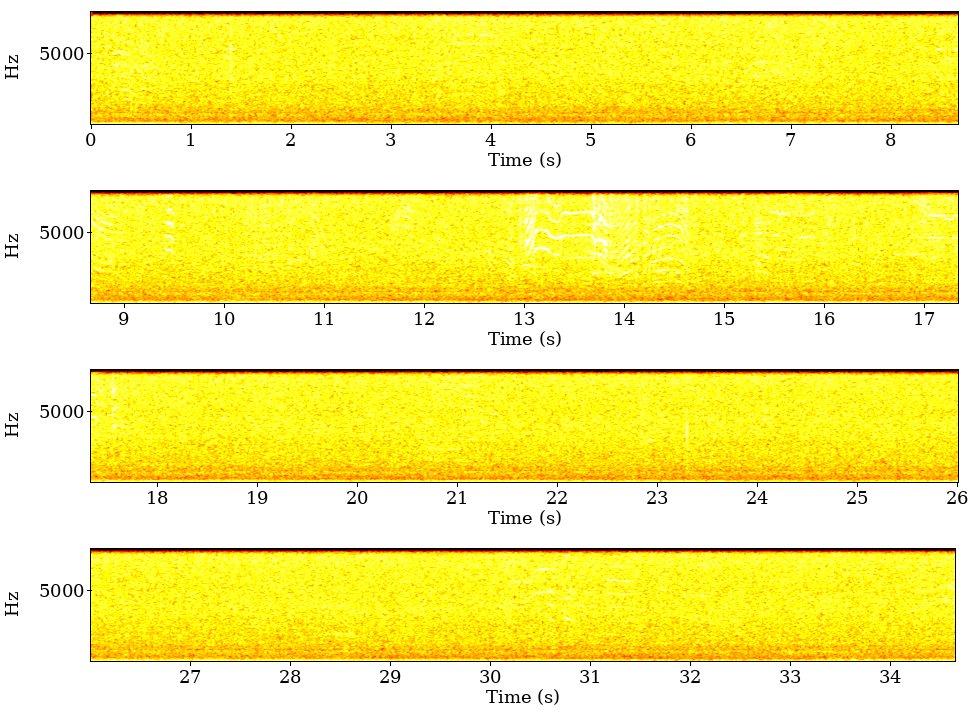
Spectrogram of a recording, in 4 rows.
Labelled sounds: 13.0	13.9	Pacific white-sided dolphin, 3.1 to 6.6 kHz
14.3	14.6	Pacific white-sided dolphin, 2.9 to 5.7 kHz
15.5	15.8	Pacific white-sided dolphin, 3.1 to 3.2 kHz
17.0	17.3	Pacific white-sided dolphin, 5.9 to 6.3 kHz
28.4	28.6	Pacific white-sided dolphin, 1.9 to 2.0 kHz
31.1	31.4	Pacific white-sided dolphin, 5.6 to 5.9 kHz

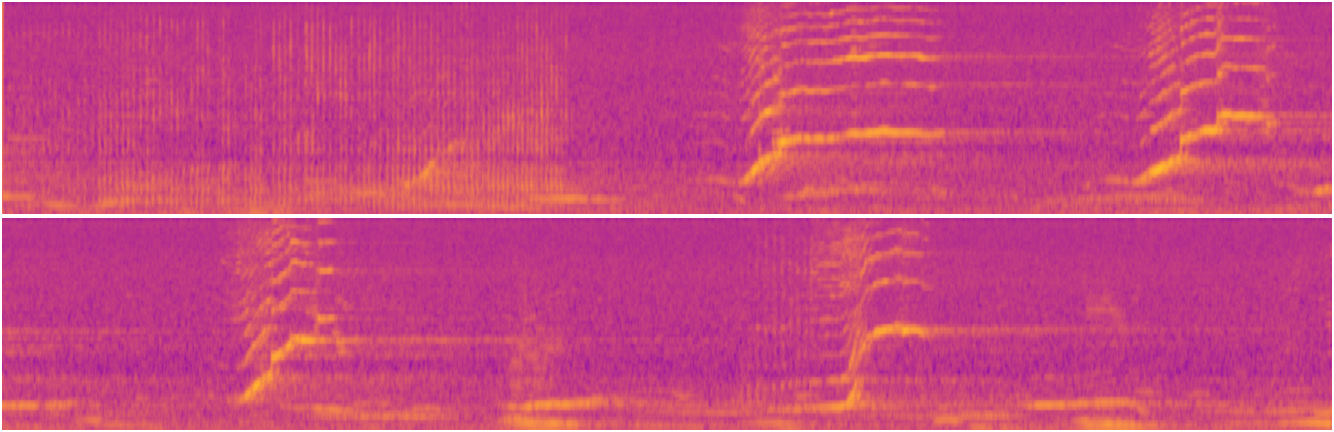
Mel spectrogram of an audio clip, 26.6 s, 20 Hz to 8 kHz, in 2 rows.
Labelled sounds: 0.1	0.4	humpback whale, 0.99 to 1.1 kHz
4.9	5.2	humpback whale, 1.1 to 1.7 kHz
7.4	9.4	humpback whale, 0.80 to 7.9 kHz
11.1	12.8	humpback whale, 0.80 to 7.8 kHz
15.5	16.7	humpback whale, 0.80 to 8.0 kHz
20.8	22.6	humpback whale, 0.80 to 8.0 kHz
24.1	24.5	humpback whale, 1.9 to 2.2 kHz

